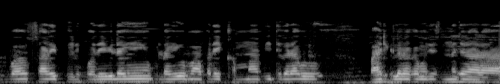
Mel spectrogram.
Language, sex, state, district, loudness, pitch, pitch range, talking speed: Hindi, male, Chhattisgarh, Bilaspur, -26 LUFS, 125 Hz, 115-125 Hz, 325 wpm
